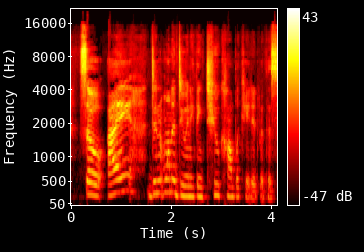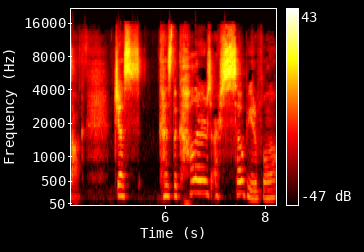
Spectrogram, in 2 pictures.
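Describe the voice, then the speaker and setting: A woman speaks fairly slowly with fairly high pitch. Her voice is somewhat breathy and her intonation lively. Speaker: knitting podcaster. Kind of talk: casual talk to camera.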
